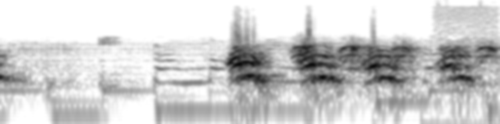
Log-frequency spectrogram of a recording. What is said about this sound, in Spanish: En ese momento, Ana, muy nerviosa, no sabe qué hacer y el perro comienza a ladrar.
